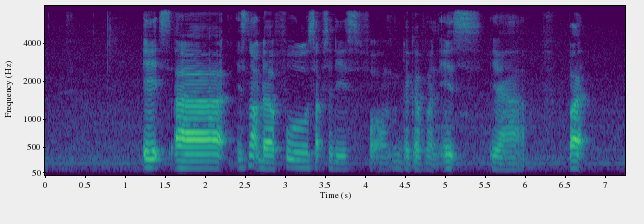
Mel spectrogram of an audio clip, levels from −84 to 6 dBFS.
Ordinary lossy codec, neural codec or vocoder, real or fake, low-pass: none; none; real; 7.2 kHz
